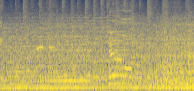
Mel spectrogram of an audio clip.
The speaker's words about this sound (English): He accelerates towards them.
